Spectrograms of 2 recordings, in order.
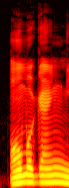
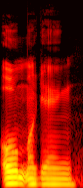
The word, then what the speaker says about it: Ommegang: It mixes rich maltness, a hint of citrus, notable fruitness from Ommegang yeast, and a warm, dry finish. This ale offers the unique flavors and aromas all Ommegang ales are known for, inspired by the deep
